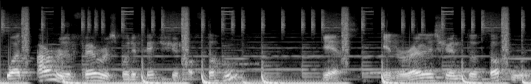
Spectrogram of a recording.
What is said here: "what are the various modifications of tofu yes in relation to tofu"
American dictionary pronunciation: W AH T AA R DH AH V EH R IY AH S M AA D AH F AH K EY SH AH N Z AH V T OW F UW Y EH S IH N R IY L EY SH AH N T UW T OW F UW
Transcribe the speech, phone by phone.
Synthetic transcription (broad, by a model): W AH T AA R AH F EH R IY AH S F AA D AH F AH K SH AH N AH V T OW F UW Y EH S IH N R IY L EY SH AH N T UW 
